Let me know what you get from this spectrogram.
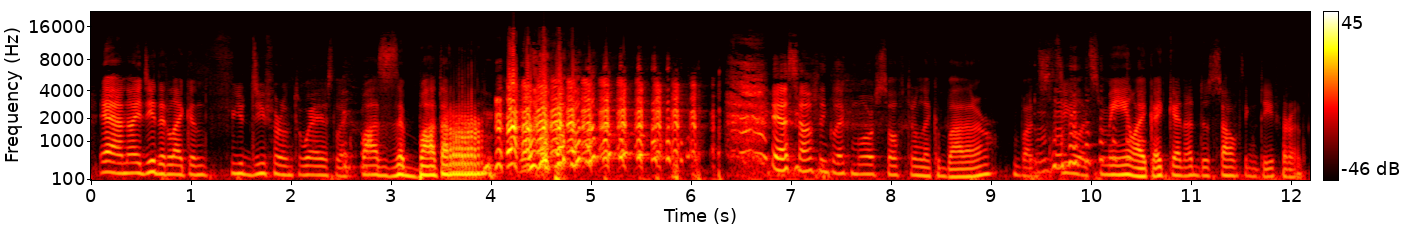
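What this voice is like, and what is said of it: Russian accent. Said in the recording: “it's my fucking accent ... your Russian dialogue”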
